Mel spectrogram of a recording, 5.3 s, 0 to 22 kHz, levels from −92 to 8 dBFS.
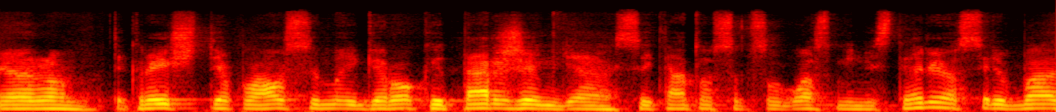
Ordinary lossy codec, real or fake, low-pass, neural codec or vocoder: Opus, 64 kbps; fake; 14.4 kHz; codec, 44.1 kHz, 2.6 kbps, DAC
